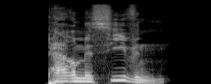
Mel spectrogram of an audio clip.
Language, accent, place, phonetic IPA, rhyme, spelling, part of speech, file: German, Germany, Berlin, [ˌpɛʁmɪˈsiːvn̩], -iːvn̩, permissiven, adjective, De-permissiven.ogg
- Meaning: inflection of permissiv: 1. strong genitive masculine/neuter singular 2. weak/mixed genitive/dative all-gender singular 3. strong/weak/mixed accusative masculine singular 4. strong dative plural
